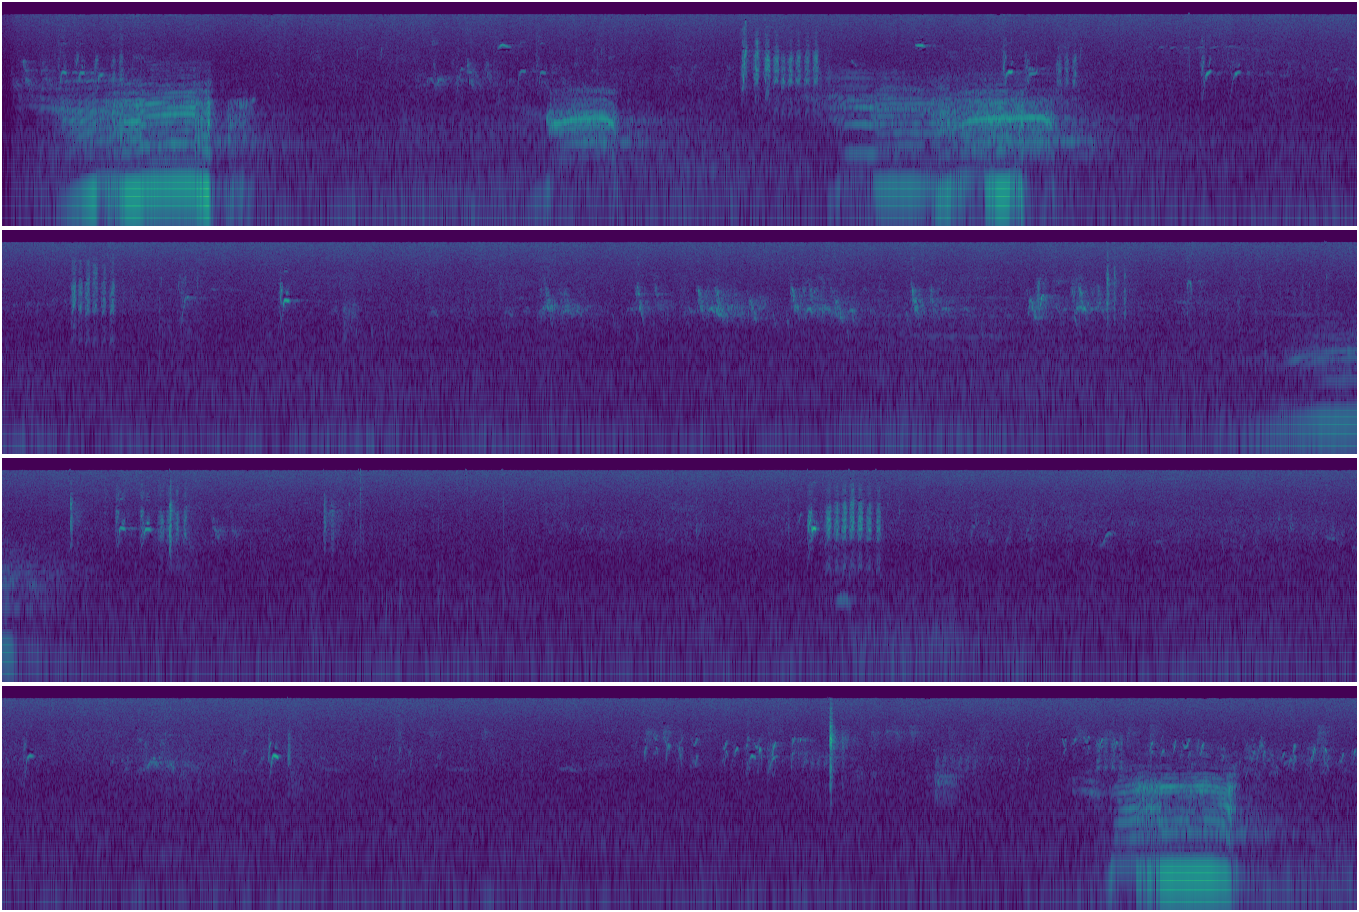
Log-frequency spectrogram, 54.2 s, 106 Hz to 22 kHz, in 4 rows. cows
0:07.8 0:11.1

